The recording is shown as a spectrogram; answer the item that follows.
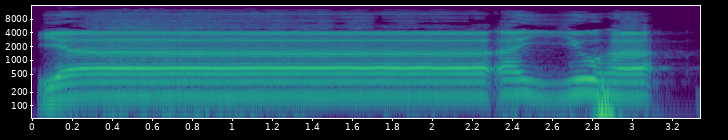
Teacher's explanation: dibacanya empat atau lima harakat · Dibacanya 4 atau 5 harokat. Bukan dibaca 2. Kecuali kalau menggunakan torik atau jalur bacaan yang lain, paket bacaan yang lain, ya. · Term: Mad Jaiz, mad jaiz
